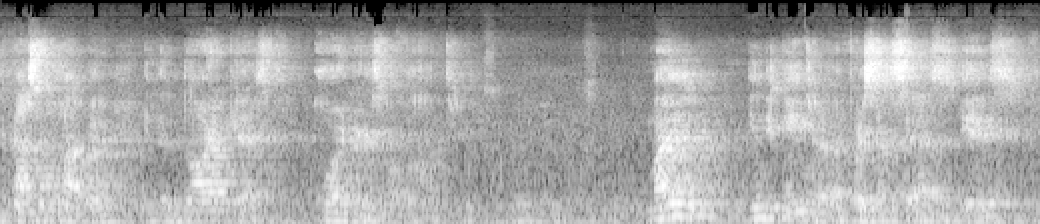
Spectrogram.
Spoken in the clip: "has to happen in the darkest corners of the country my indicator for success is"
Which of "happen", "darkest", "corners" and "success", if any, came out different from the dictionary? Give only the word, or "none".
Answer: corners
